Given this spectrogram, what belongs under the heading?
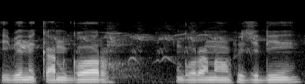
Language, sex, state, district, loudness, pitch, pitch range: Chakma, male, Tripura, Dhalai, -16 LUFS, 105 Hz, 105-110 Hz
